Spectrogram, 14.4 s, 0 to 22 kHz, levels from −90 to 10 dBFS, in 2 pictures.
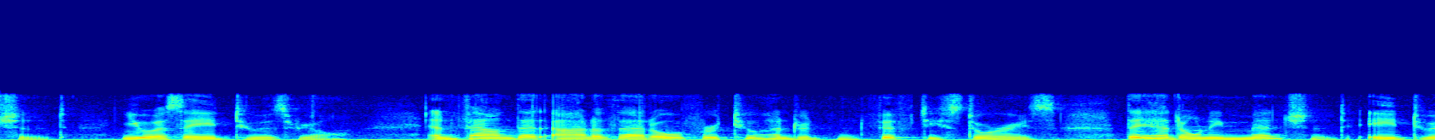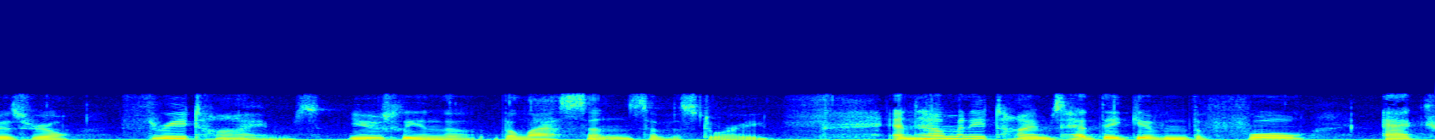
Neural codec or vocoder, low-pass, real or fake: none; 7.2 kHz; real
